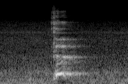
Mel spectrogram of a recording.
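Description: A single hiccup from a man, sharp and close with a short voiced tail, standing alone against a quiet room with no speech around it.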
